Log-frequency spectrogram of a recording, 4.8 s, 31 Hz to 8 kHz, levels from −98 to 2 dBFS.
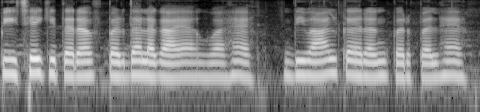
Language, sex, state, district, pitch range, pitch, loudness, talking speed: Hindi, female, Jharkhand, Palamu, 180-195 Hz, 190 Hz, -17 LUFS, 150 wpm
